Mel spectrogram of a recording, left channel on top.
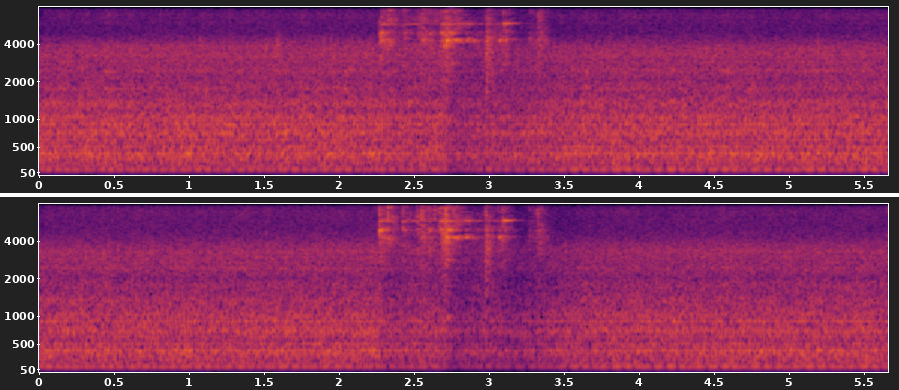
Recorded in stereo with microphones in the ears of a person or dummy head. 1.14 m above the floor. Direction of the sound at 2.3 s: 80° right.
